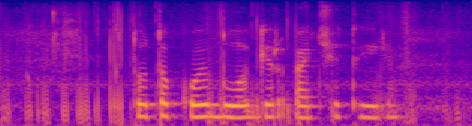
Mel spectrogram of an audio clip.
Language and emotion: Russian, neutral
